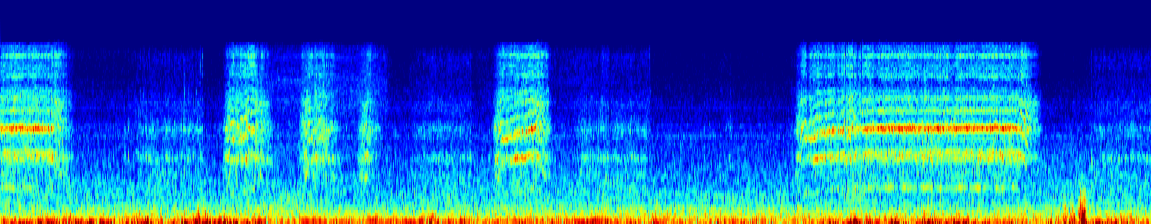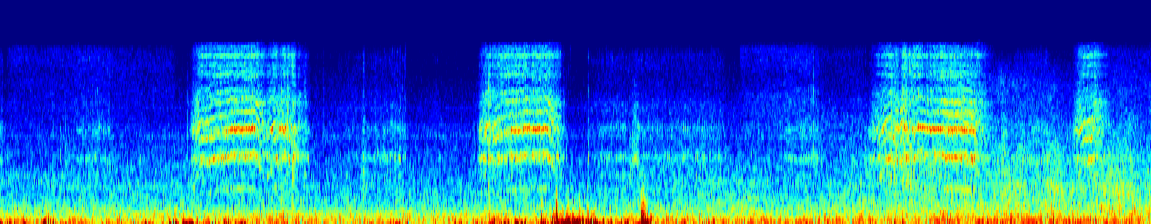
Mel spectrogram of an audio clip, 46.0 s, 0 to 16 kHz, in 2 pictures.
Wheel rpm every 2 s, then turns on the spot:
80, 30, 50, 30, 30, 70, 20, 10, 150, 160, 40, 20, 10, 60, 80, 10, 90, 30, 20, 20, 110, 50, 30.
2-4 10-14 22-26 30-32 34-40 42-44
